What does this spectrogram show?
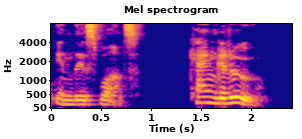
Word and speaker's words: kangaroo: syllable in this once kangaroo kangaroo which is a sassed syllable Rue yes the last syllable kangaroo and similarly which one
